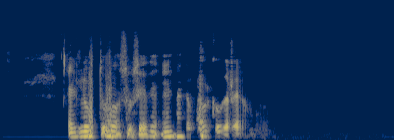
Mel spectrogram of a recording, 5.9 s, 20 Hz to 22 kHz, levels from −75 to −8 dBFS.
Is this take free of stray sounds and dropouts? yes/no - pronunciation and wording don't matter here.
yes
